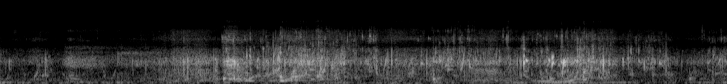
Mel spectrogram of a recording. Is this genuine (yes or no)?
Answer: yes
